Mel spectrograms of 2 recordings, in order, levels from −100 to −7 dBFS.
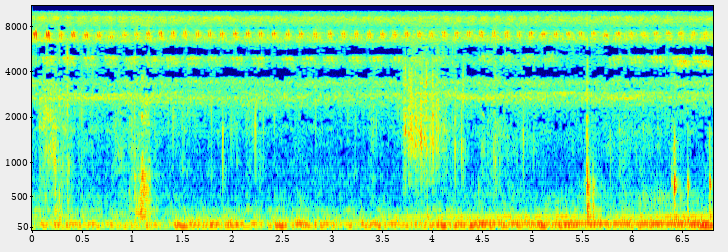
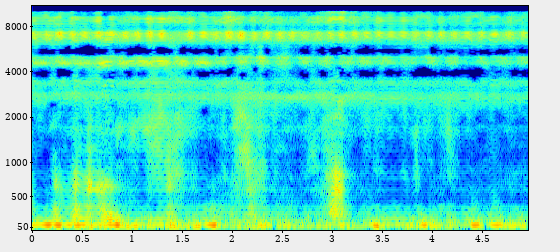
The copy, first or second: second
